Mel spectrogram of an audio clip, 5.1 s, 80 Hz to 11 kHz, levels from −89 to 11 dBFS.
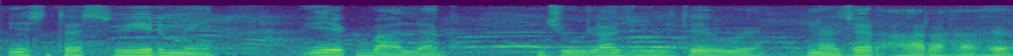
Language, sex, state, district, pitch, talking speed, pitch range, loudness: Hindi, male, Bihar, Muzaffarpur, 140 Hz, 140 wpm, 130-150 Hz, -18 LUFS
